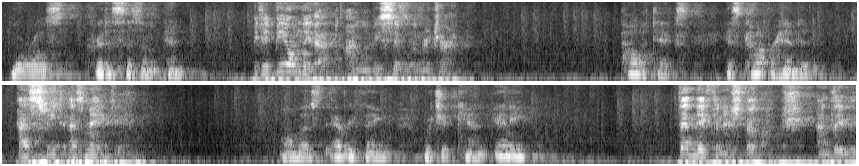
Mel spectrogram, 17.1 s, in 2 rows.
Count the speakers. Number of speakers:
2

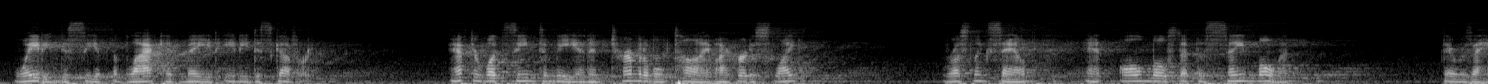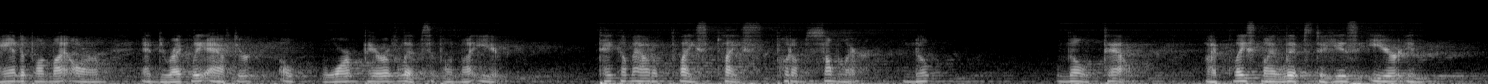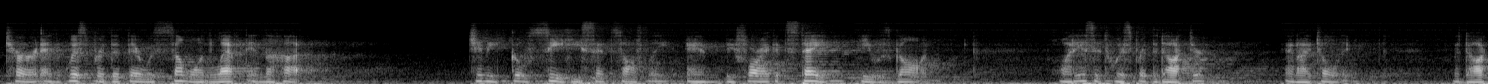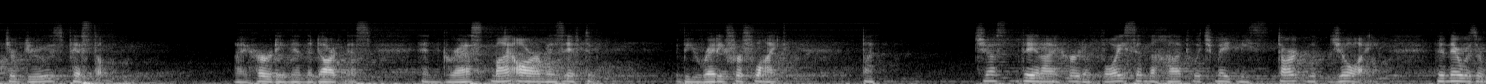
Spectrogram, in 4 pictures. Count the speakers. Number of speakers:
1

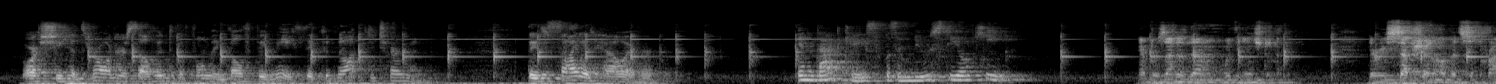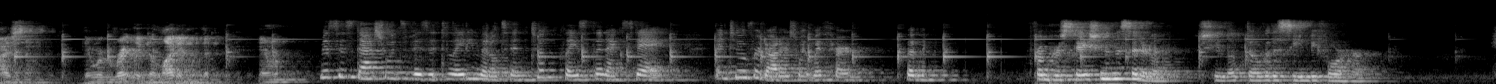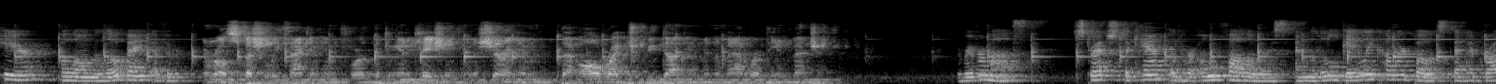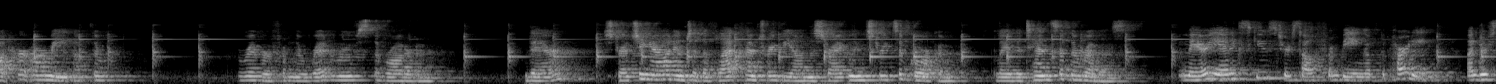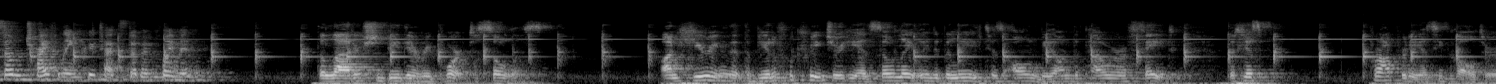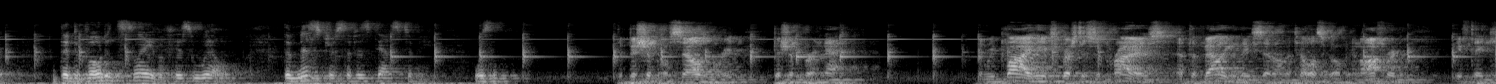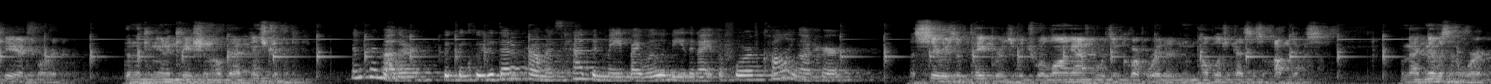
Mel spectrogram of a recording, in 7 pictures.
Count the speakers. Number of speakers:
5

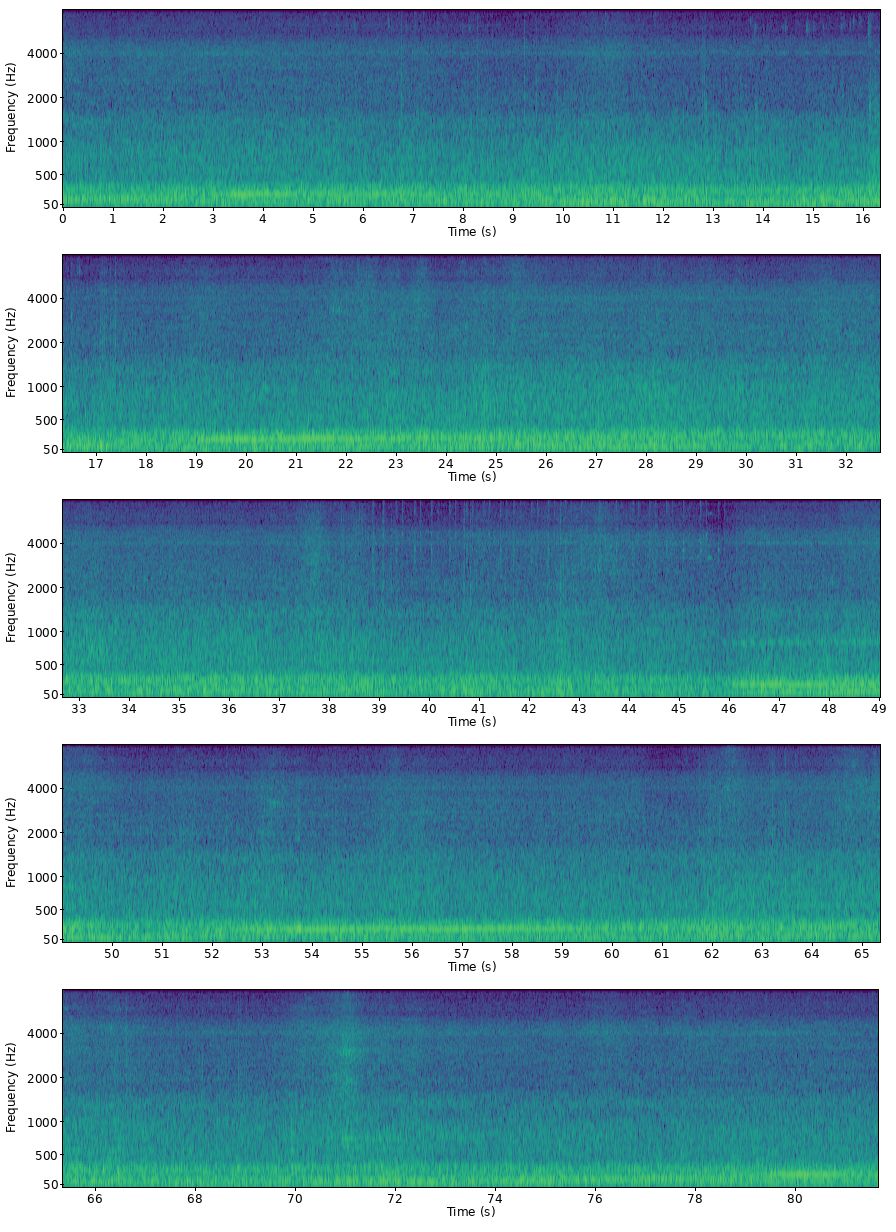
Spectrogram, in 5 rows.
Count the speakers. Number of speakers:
0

